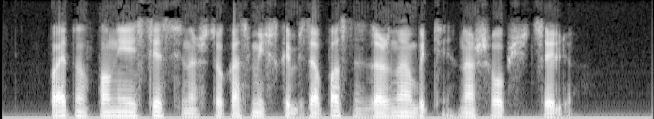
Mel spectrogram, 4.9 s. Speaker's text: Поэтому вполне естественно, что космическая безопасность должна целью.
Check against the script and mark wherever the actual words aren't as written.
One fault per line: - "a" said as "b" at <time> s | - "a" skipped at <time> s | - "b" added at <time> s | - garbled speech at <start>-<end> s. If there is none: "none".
- "быть нашей общей" added at 3.1 s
